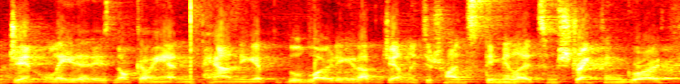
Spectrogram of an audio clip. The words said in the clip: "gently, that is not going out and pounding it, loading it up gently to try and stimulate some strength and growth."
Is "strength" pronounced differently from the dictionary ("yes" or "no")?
no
